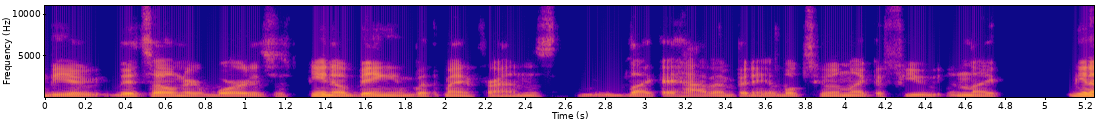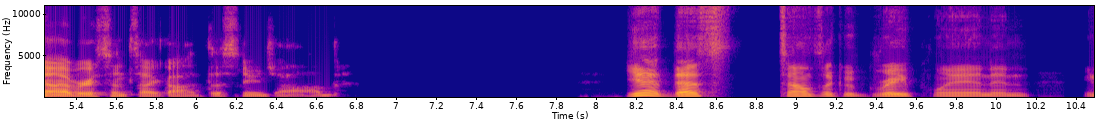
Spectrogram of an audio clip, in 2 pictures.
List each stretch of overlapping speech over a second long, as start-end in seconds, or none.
none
